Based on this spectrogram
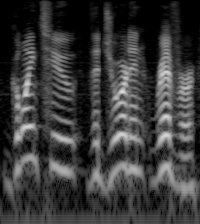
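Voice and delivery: usual speaking voice

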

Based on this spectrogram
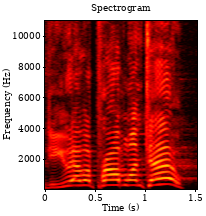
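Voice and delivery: high-pitched challenge from a fed-up dad; exasperated. Retold or imitated. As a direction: throw it at the kid, mock-outraged. Exasperated dad challenges third child.

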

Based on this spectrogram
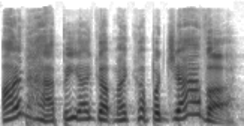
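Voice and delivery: wife brushing off her husband, carefree; breezy wife. Retold or imitated. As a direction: shrug it all off, unbothered. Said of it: "And she's just like".

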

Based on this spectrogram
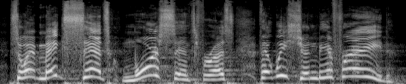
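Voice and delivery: high, loud, driving sermon voice; full-force preaching. Acted. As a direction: preach it out to the congregation.

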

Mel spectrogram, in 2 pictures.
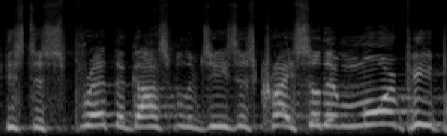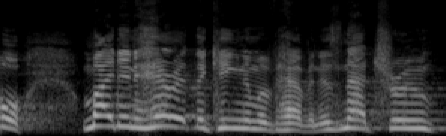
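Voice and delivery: rising, fervent sermon delivery; preaching. Acted. Pastor urging his congregation to repent, preaching. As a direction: preach it with urgency.

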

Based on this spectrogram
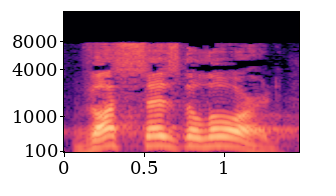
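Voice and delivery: high, loud, slow prophetic declaration; drawn-out, ringing herald's cry; prophet's proclamation. Retold or imitated. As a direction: proclaim it like an Old Testament prophet. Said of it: "They say".

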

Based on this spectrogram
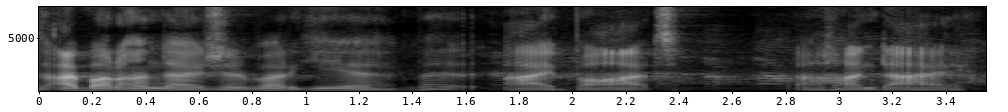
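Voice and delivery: low, fading jokey patter; mock tongues phrase. Shown as a demonstration. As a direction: say it like pretend tongues, trailing off. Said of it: "It sounds like tongues".

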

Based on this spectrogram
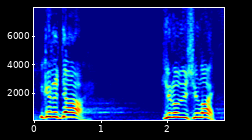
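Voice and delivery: high, forceful preacher's warning; urgent, high-pitched pronouncement; emphatic warning. Real, not acted. Preacher driving home the warning.

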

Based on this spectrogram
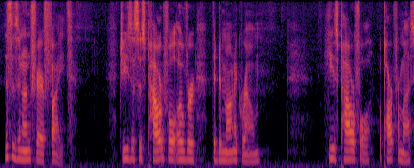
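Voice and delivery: ordinary delivery

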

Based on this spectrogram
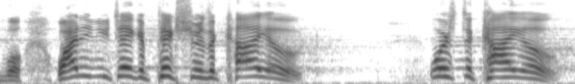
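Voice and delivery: high, loud imitation of a curious child; child's question. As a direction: pitch it up like a kid asking. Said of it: "came up to me afterward and said".

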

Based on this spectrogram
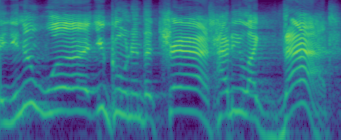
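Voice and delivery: playful mock anger at a broken faucet; mock telling-off. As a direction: scold the faucet like a triumphant foe.

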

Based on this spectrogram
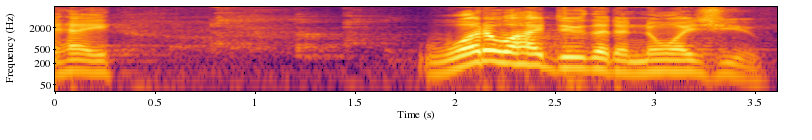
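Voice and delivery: a sudden loud, pointed question to the spouse; loud mock question to a spouse; exaggerated loud asking. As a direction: blurt the question out loud and long.

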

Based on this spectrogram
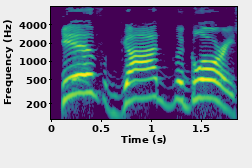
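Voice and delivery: slow, loud call to praise; slow, ringing declaration; emphatic proclamation. Shown as a demonstration. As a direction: proclaim it with weight on every word. Leading congregation in responses.

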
